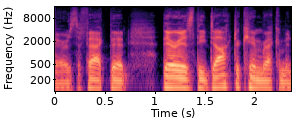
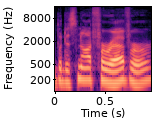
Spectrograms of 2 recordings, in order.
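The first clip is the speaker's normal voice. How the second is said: put-on snarky voice, higher; 10 semitones higher than usual. Imagining a snarky inner voice answering a family member: Anna Kendrick snarky voice. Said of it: "an Anna Kendrick snarky voice in my head being like".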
